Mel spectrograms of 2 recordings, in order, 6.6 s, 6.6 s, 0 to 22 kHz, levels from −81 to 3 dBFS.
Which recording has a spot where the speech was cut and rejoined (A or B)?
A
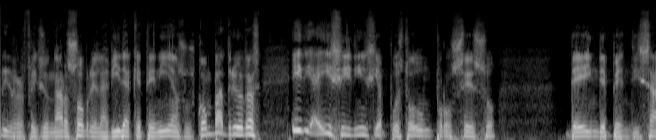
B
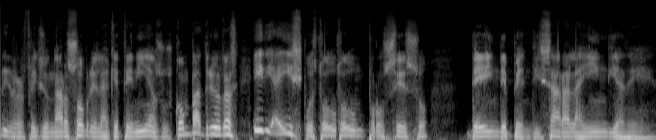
B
